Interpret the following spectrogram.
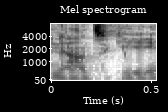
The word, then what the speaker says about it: Natsuki: of those people who emphasize the first syllable so i say natsuki and i say naruto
